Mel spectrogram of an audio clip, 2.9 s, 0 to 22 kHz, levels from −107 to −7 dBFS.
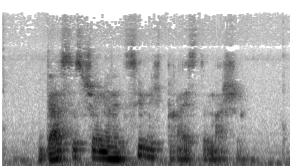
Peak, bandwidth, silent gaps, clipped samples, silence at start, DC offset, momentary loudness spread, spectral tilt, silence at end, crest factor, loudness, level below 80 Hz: -2 dBFS; 10 kHz; none; under 0.1%; 0.2 s; under 0.1%; 16 LU; -7 dB/octave; 0.1 s; 16 dB; -18 LUFS; -42 dBFS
